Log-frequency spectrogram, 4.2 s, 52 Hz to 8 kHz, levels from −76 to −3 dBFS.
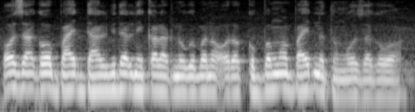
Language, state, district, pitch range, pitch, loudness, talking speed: Kokborok, Tripura, West Tripura, 130-145 Hz, 135 Hz, -14 LUFS, 190 wpm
